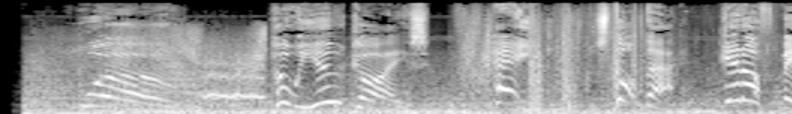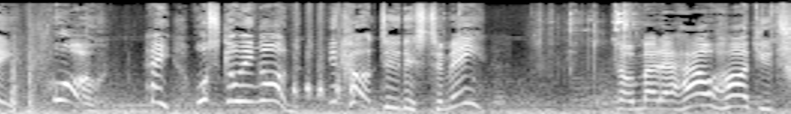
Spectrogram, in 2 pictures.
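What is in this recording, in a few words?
animation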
